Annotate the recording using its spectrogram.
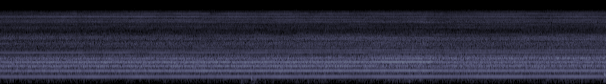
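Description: Black & Decker electric heat gun running steadily: a constant motor whine over a rush of air, blowing hot air onto a clamped Lexan sheet to soften it for bending.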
